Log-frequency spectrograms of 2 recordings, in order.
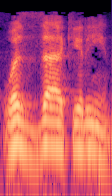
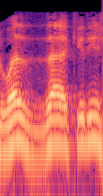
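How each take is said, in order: First: "والذاكرين" with ذ turned into z; dhal as zay. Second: "والذاكرين" with ذ as voiced th; tongue tip between teeth on "والذاكرين"; proper dhal. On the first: Teacher imitating the mistake, "والذاكرين" as wazzakirin. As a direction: say "والذاكرين" with a buzzing z. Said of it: "إبدال الذال زايا". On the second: Teacher giving the correct form, "والذاكرين" with interdental ذ. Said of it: "بدل". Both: Shown as a demonstration.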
